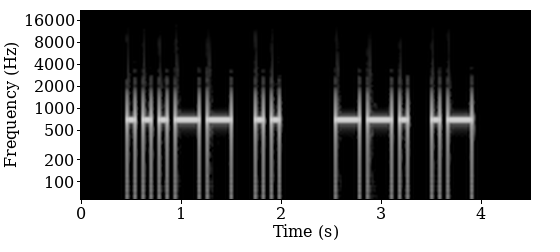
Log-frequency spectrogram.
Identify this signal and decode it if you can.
Morse code, heard as a keyed tone, about 15 wpm, 700 Hz. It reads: 3I GA
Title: Winter Field Day Exchanges 15wpm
